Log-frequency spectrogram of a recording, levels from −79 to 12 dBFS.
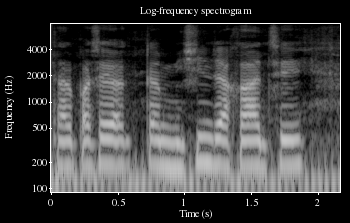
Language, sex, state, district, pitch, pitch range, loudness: Bengali, male, West Bengal, Cooch Behar, 180 Hz, 175-185 Hz, -15 LUFS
